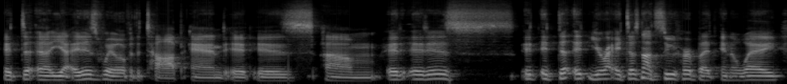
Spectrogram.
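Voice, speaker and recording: A man speaking as a guest film critic in a casual discussion, halting and repeating words as he goes. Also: mid-range voice, bright, forceful tone.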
